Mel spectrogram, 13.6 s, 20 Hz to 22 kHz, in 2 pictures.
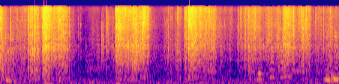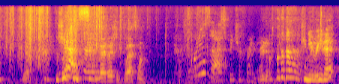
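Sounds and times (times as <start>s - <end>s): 
gift wrapping paper being torn open: 0.0s - 9.4s
speech: 5.2s - 5.9s, 6.5s - 9.8s, 11.0s - 13.5s.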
